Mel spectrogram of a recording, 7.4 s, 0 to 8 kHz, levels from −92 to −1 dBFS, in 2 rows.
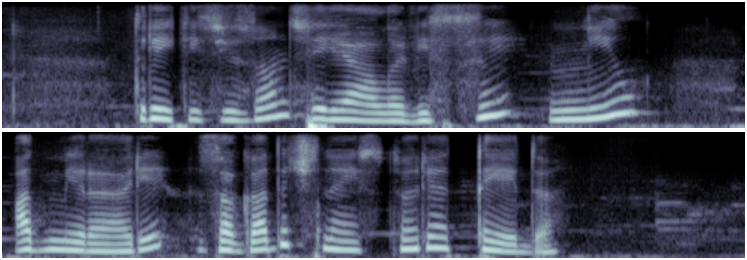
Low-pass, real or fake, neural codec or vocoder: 7.2 kHz; fake; codec, 16 kHz, 2 kbps, X-Codec, HuBERT features, trained on balanced general audio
